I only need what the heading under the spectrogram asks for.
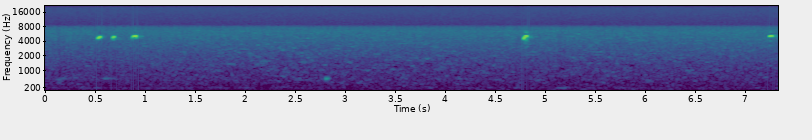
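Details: A female chickadee inspecting a newly built bird house chirps with her mate outside: short, high chips, a quick run of three, then single notes spaced a few seconds apart, against a quiet background.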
